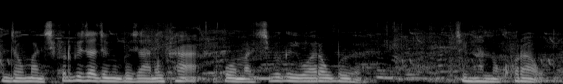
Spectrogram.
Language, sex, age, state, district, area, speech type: Bodo, female, 60+, Assam, Udalguri, rural, spontaneous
